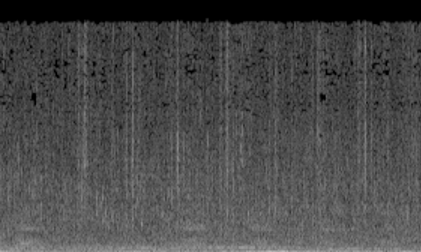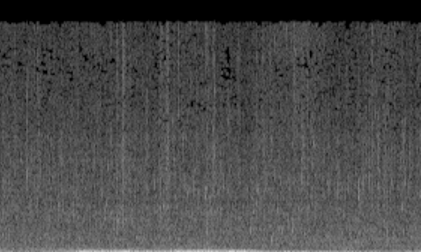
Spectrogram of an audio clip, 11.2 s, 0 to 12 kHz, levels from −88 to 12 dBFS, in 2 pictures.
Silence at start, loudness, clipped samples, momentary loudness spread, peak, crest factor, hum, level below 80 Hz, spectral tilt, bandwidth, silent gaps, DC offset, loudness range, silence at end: 0 s; -28 LUFS; under 0.1%; 9 LU; -4 dBFS; 18 dB; none; -24 dBFS; -4 dB/octave; 11.5 kHz; none; under 0.1%; 5 LU; 0 s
